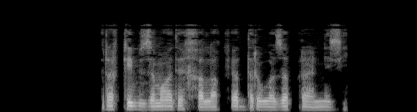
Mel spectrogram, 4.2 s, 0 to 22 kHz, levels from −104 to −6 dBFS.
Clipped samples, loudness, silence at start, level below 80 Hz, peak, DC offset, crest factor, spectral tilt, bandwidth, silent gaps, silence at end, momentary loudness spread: under 0.1%; -37 LUFS; 1 s; -72 dBFS; -18 dBFS; under 0.1%; 20 dB; -5 dB/octave; 9 kHz; 1.19-1.23 s, 2.92-2.98 s; 0.7 s; 7 LU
